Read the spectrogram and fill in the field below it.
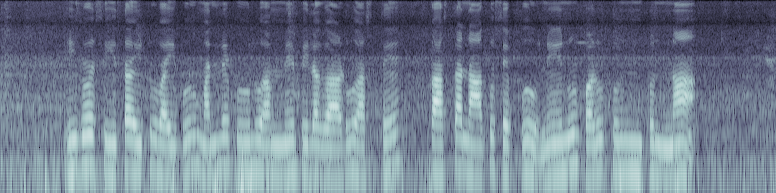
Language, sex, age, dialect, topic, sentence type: Telugu, male, 36-40, Telangana, agriculture, statement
